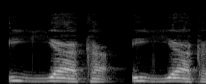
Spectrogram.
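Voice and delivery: "إياك" with a held, doubled y. Shown as a demonstration. Teacher points out the letters to learners, "إياك" with doubled y. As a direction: slowly press and hold the ya in "إياك". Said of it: "والياء مشددة".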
